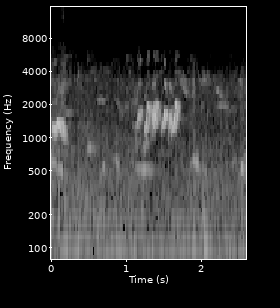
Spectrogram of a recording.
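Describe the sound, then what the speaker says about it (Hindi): An Asian koel calls from a Pakistani village field, with a short rising phrase near the start and a louder burst of repeated notes partway through, set against faint rural background noise. "कोयल बोल रही हैं जी"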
